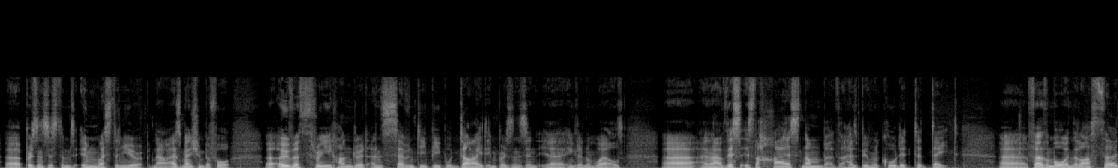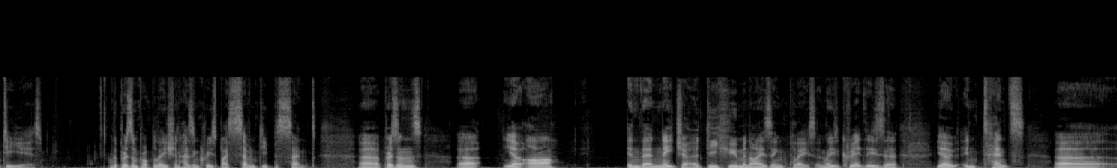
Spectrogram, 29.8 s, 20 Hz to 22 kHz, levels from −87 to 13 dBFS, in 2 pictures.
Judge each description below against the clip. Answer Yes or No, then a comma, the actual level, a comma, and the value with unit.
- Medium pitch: No, very low, 95 Hz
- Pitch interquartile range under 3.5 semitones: No, average, 4.1 semitones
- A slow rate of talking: No, average, 145 wpm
